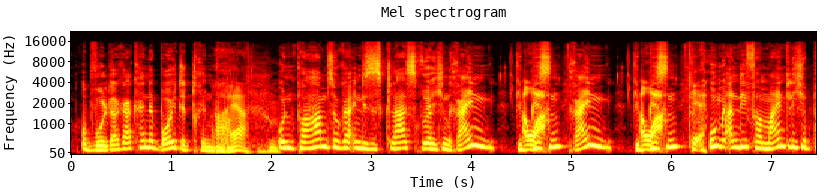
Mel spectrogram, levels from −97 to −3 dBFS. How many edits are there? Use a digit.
2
